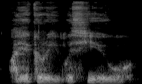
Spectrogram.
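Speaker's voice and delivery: lightly put-on Transylvanian accent; a hint of Dracula's Eastern European accent; soft Transylvanian accent, barely done. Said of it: "That's Dracula's accent".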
